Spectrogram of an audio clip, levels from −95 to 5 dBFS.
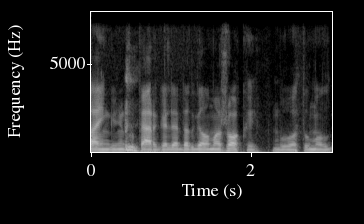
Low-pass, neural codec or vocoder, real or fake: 7.2 kHz; none; real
